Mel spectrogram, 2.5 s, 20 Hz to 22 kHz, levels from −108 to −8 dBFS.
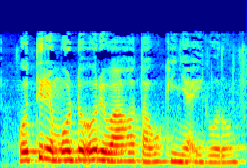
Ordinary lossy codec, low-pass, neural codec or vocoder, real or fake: MP3, 48 kbps; 9.9 kHz; none; real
